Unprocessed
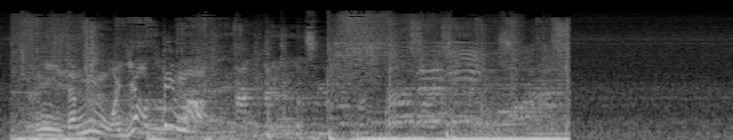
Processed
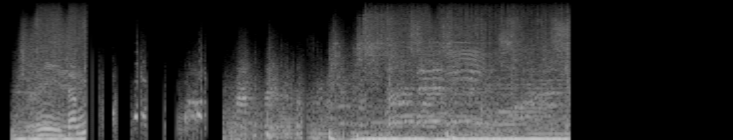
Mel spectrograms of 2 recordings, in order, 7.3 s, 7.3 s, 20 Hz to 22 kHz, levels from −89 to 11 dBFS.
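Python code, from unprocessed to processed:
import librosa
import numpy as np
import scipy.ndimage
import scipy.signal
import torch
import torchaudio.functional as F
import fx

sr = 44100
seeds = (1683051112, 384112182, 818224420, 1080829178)

y = fx.vowel_filter(x, sr, vowel='a', at=(0.85, 2.21), fade=0.02)
y = np.where(np.abs(y) >= 10.0 ** (-26.5 / 20.0), y, 0.0)
y = fx.env_lowpass(y, sr, base_hz=370.0, full_db=-15.0)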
